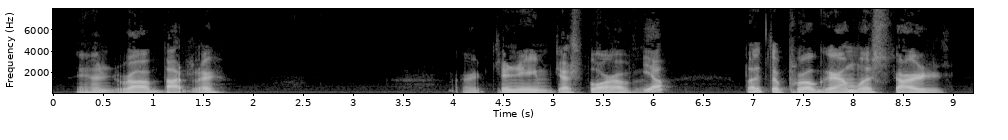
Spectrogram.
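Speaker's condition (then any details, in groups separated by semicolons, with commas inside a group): ALS; diagnosed about two years ago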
